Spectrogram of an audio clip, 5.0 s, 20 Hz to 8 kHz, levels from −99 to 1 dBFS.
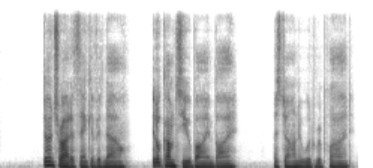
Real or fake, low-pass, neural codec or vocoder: fake; 7.2 kHz; codec, 24 kHz, 1.2 kbps, DualCodec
